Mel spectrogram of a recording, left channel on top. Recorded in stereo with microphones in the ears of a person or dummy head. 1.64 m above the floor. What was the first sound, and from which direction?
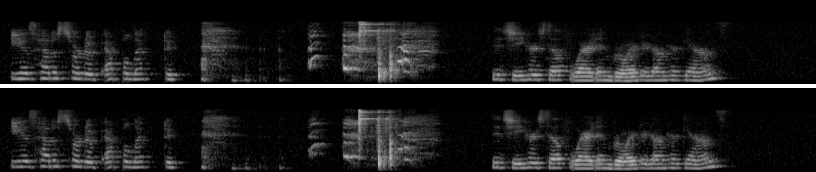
A woman speaking, 5° left (ahead or behind).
